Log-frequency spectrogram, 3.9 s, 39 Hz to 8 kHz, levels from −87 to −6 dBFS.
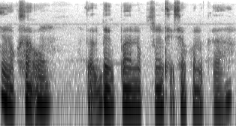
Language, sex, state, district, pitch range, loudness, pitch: Garo, male, Meghalaya, South Garo Hills, 90-110 Hz, -19 LUFS, 95 Hz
